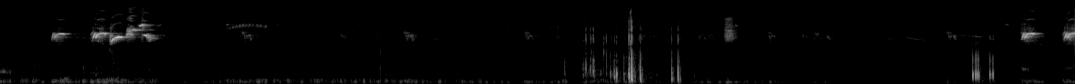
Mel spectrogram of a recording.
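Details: Rusty-collared seedeater with two brief bursts of bright, fast twittering, one near the start and one at the end. A cluster of sharp knocking sounds fills the gap between them.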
